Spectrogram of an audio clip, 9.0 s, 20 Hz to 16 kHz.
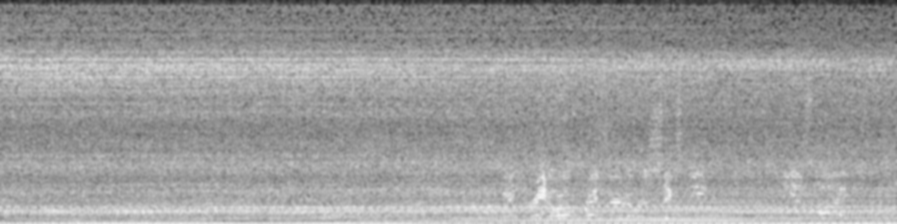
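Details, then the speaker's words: Crane truck with a Detroit 8.2 diesel, 513 hours, idling after start: steady, even low rumble with no misses, knocks or rhythm changes. No excessive blow-by; a healthy idle. "I'm going to jump in the truck in just a second and fire it up, and you'll see it starts and runs good. It doesn't have excessive blow-by."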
